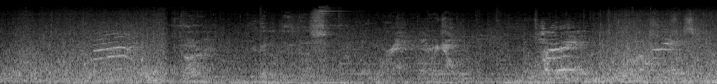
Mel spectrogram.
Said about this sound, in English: The water's rising fast.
